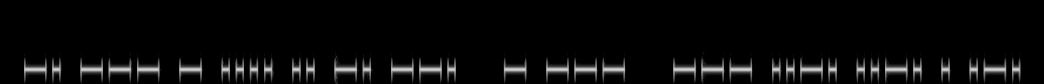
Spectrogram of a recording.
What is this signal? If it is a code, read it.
Morse code, heard as a keyed tone, about 17 wpm, 700 Hz. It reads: NOTHING TO OFFER
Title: Sentences from Top 1000 Words - Review Part 4 - 17wpm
